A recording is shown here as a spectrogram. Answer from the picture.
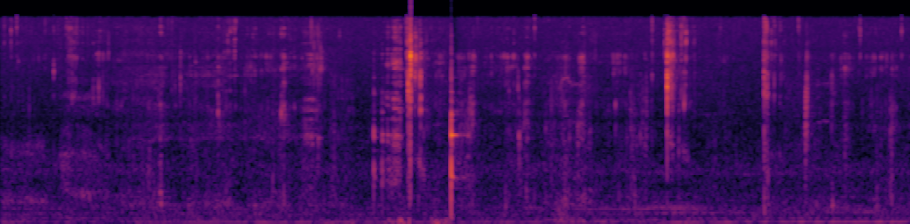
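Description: Close-miked chewing and biting of a soft chicken cutlet, with a few sharp clicks of a metal fork against a plate about four seconds in and again later.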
